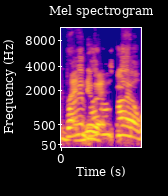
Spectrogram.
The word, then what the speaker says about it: Brian Biro: Brian Biro.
